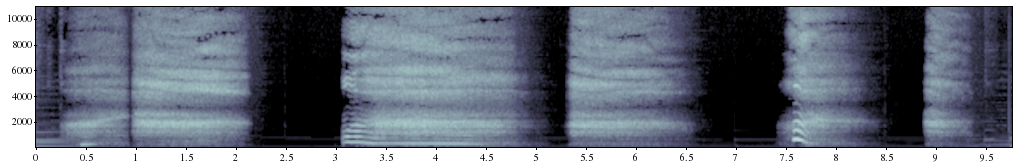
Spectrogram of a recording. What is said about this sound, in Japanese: まずは深呼吸でも。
